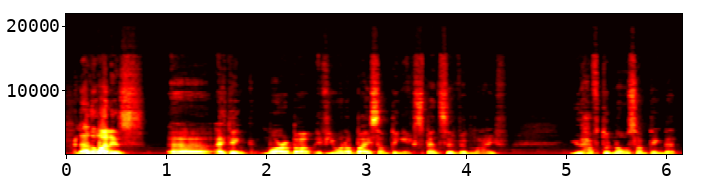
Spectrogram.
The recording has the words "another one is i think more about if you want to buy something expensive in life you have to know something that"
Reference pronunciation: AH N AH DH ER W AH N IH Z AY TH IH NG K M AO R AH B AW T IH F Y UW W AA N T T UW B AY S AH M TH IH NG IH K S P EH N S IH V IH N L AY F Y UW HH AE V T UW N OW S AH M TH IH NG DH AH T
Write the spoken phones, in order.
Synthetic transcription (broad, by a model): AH N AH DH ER W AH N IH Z AY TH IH NG K M AO R AH B AW T IH F Y UW W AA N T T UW B AY S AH M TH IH NG IH K S P EH N S IH V IH N L AY F Y UW HH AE F T UW N OW S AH M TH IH NG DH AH T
